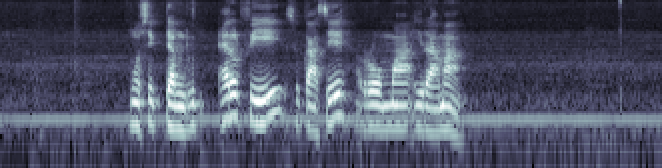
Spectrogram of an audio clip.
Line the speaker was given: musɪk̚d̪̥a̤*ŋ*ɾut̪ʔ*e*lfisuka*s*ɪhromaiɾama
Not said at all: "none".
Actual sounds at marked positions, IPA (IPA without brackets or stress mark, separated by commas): ŋ, ɛ, s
